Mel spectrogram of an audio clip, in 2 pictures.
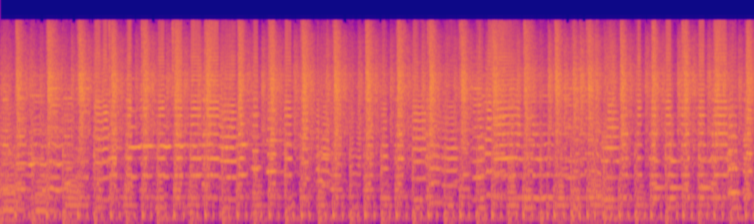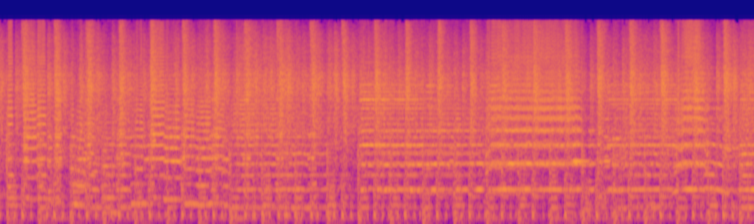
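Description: A klezmer band playing live on accordion, violin, trumpet, tuba and drum kit, with a steady beat. Several notes are held together about fourteen seconds in.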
